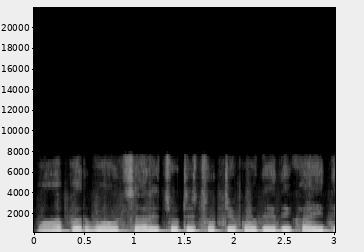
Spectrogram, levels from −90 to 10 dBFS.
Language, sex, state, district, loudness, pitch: Hindi, male, Jharkhand, Deoghar, -14 LUFS, 125 Hz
